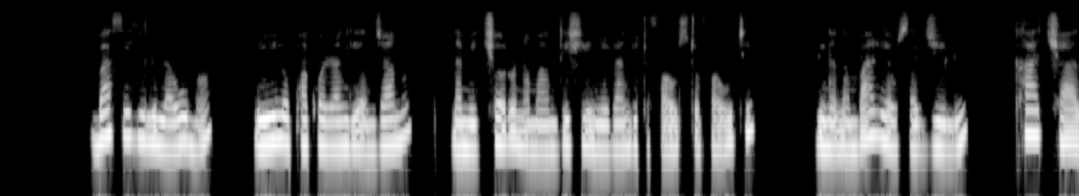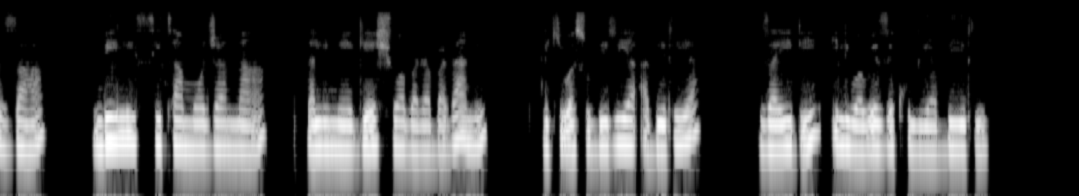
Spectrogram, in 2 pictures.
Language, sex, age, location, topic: Swahili, female, 25-35, Nairobi, government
